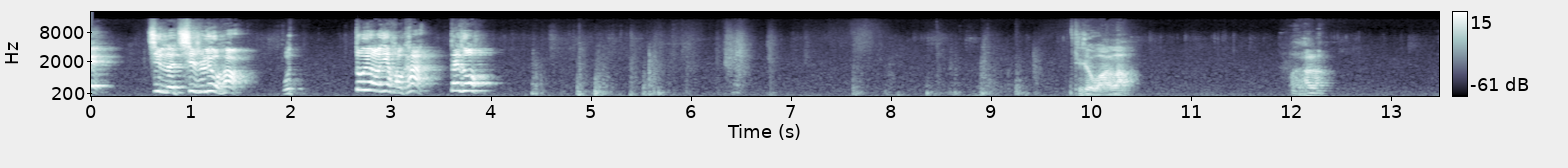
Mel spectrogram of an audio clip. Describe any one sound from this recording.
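A middle-aged man speaks sternly and firmly close by.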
